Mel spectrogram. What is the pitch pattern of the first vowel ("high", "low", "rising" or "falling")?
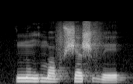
high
